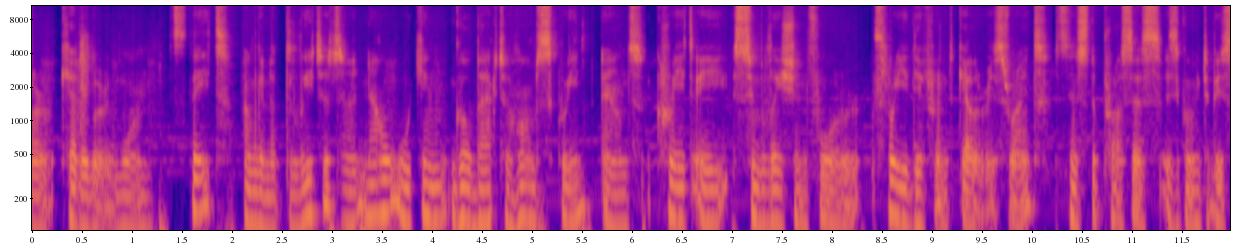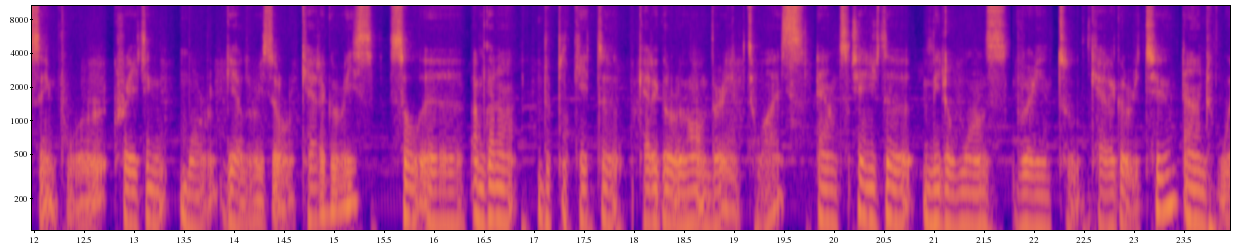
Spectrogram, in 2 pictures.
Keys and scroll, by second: 2.9 BackSpace, 19.6 super+d, 23.7 super+p.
